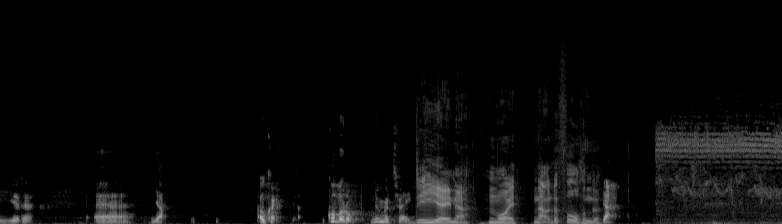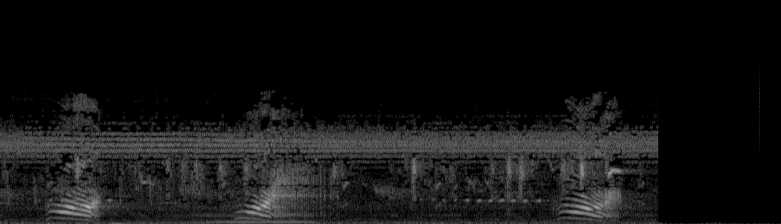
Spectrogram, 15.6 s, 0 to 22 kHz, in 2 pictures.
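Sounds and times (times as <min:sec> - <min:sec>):
speech: 0:00.0 - 0:01.7, 0:02.6 - 0:06.8
constant high buzz of insects: 0:06.6 - 0:14.4
grey go-away-bird calling with nasal downward-sliding cries: 0:06.6 - 0:14.4.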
